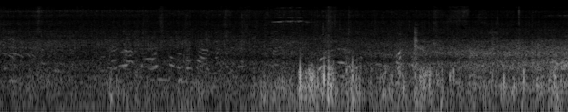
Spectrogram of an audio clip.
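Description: Cars drive past on a nearby street.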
